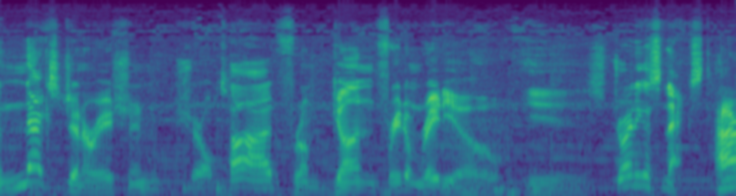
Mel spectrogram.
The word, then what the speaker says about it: Gun Freedom Radio: freedom radio well i love that you are pronouncing it correctly right because it is emphasis on gun freedom radio and you got it just right um so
